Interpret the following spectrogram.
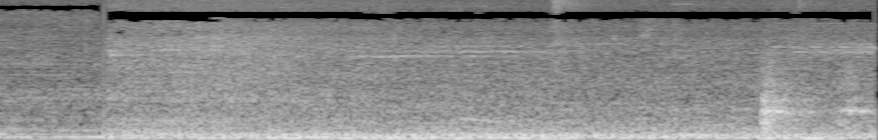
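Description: City street traffic on a wet road: a steady rumble of passing vehicle engines and tyre noise, with a brief voice near the end.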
